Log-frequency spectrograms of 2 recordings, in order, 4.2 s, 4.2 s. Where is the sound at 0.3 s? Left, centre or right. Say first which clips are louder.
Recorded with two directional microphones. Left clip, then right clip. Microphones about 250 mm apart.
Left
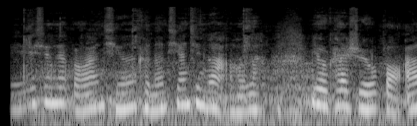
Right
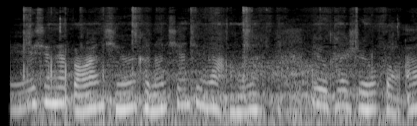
Right 1 dB; centre.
